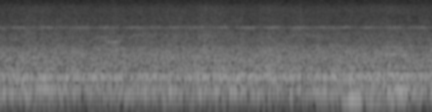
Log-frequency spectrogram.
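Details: A mass of bees producing a thick, steady buzz, layered hums of many insects blending into one continuous drone, with an occasional slightly higher whine from a single bee.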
